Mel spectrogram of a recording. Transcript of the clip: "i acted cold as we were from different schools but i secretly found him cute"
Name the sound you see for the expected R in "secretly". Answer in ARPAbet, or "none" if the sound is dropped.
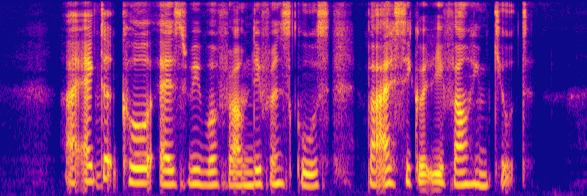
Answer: R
